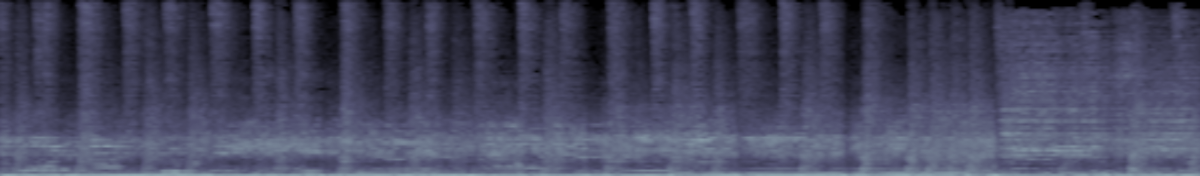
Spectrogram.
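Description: Live rock band playing, with electric guitar, bass and a drum kit keeping a steady beat.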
